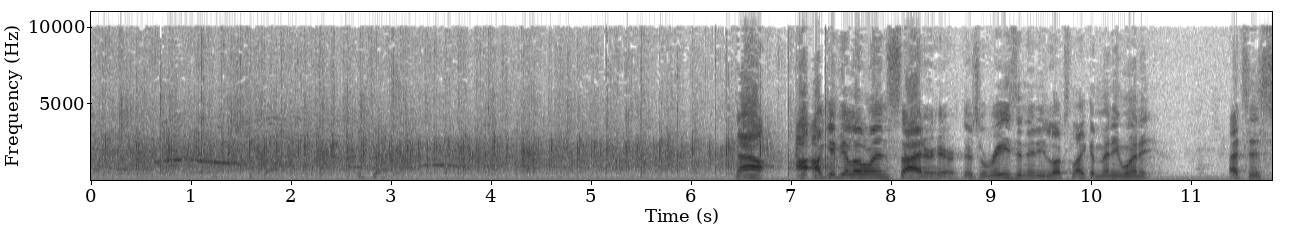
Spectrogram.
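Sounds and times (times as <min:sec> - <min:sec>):
crowd applause: 0:00.0 - 0:07.5
speech: 0:06.4 - 0:10.7, 0:11.4 - 0:11.8.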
